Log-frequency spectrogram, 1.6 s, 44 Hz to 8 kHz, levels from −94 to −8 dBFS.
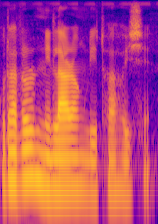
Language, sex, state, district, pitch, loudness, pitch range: Assamese, male, Assam, Hailakandi, 105 Hz, -22 LUFS, 100-120 Hz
